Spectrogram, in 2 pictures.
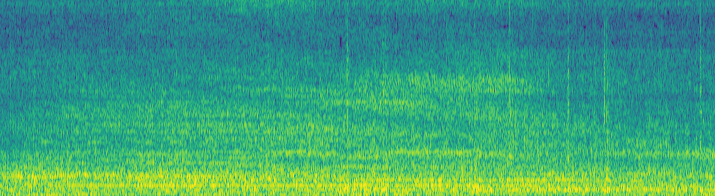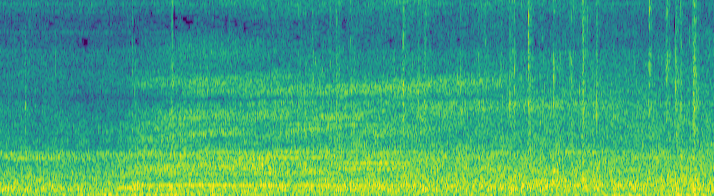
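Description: O gauge model train, diesel locomotives pulling streamlined passenger cars, running steadily past with a constant hum and faint whine of motors and wheels on the track. A few sharp rail clicks come in near the end.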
